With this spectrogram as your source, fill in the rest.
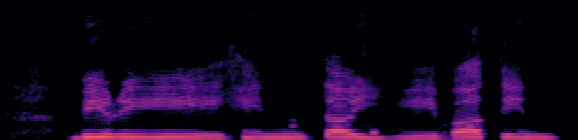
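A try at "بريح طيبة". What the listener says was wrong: So you said birihin. The ha dozir, which is the tanween, is got the letter noon in it. Birihin. So this noon is the one that we need to hide and nasalize. So we hide it from our mouth.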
